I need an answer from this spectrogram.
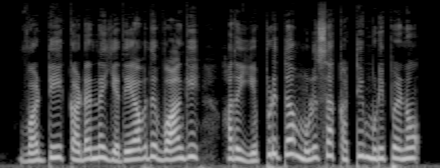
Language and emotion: Tamil, sad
